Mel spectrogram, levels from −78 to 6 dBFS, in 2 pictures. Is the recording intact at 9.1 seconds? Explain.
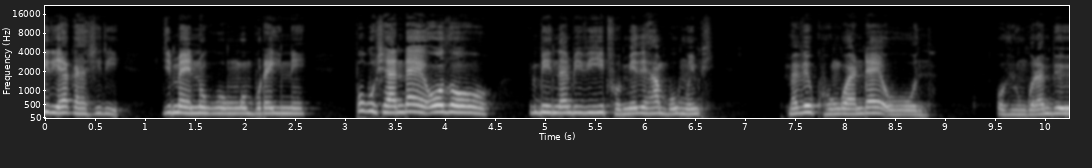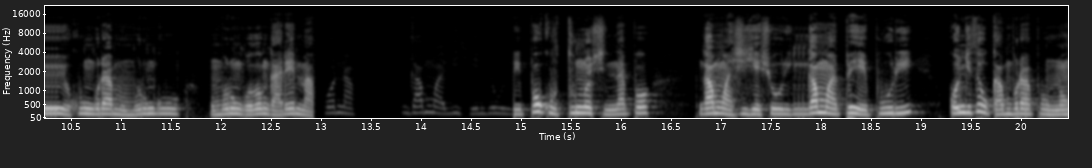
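Yes, at 9.1 seconds the speech plays through intact, with no dropout, click, distortion or other fault at that moment.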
